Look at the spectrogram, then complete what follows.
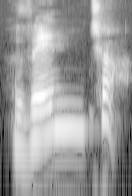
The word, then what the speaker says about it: venture: B form for p let's count the syllables Venture Venture is it h does it have just two syllables yes it has two syllables where does the stress fall stress false on the first syel next word we have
